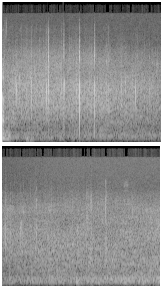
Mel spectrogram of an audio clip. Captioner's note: applause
